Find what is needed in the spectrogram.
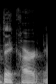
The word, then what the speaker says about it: Descartes: It's French. So there's all these extra letters. Mm-hmm. It's Descartes. You know, like, in fact, I think the T might even be a little bit silent, like Descartes.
